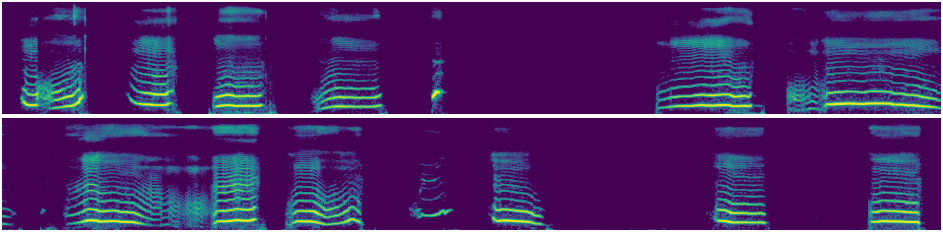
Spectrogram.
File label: young baby say I love, affection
